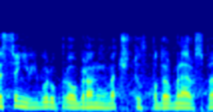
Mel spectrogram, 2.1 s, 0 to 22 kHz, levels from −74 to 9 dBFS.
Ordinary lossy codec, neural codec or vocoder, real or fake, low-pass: AAC, 64 kbps; codec, 16 kHz, 4 kbps, X-Codec, HuBERT features, trained on LibriSpeech; fake; 7.2 kHz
